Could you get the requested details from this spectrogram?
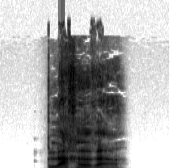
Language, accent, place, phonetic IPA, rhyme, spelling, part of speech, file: German, Germany, Berlin, [ˈblaxəʁɐ], -axəʁɐ, blacherer, adjective, De-blacherer.ogg
- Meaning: inflection of blach: 1. strong/mixed nominative masculine singular comparative degree 2. strong genitive/dative feminine singular comparative degree 3. strong genitive plural comparative degree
